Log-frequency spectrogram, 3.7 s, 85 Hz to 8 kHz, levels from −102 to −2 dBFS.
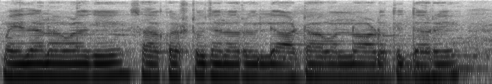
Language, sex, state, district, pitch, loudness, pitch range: Kannada, male, Karnataka, Bidar, 125 Hz, -13 LUFS, 125-130 Hz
